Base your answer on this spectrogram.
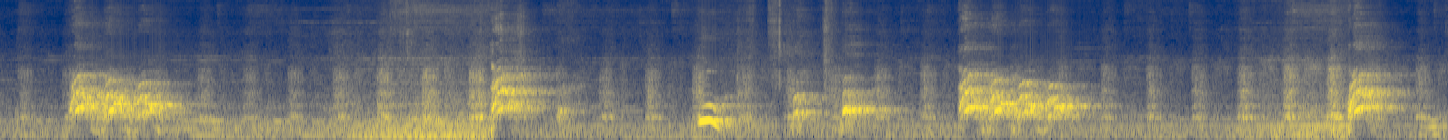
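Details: At a stud service in Binalonan, Pangasinan, a giant Golden Retriever lets out loud raspy barks in three main bouts, near the start, middle and later, with shorter yelps and thuds scattered between them.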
